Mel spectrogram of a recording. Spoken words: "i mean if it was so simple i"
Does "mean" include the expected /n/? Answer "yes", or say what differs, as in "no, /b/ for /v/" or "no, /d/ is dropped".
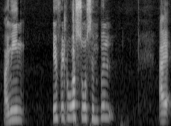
yes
